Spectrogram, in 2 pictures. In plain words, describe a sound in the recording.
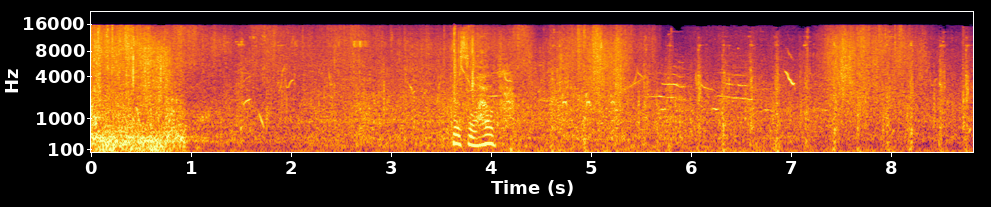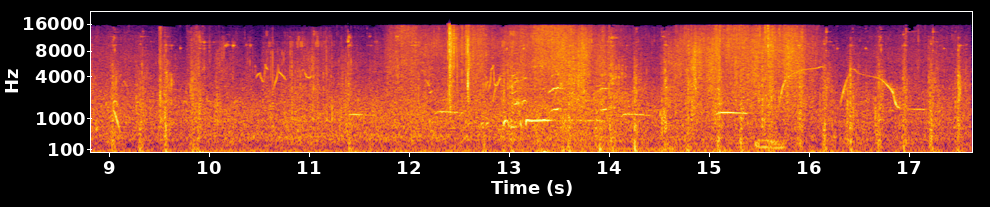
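Footsteps rustle through tall grass and leafy plants.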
